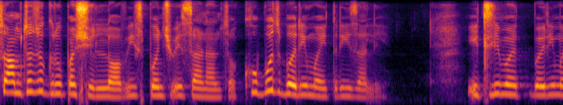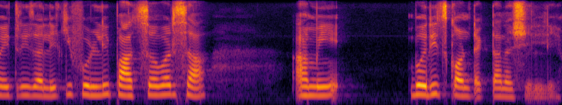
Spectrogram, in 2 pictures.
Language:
Konkani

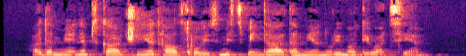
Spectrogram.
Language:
Georgian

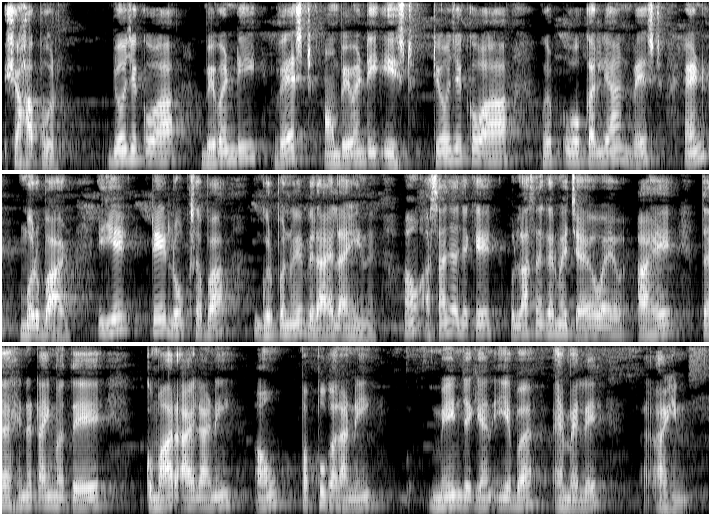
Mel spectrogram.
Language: Sindhi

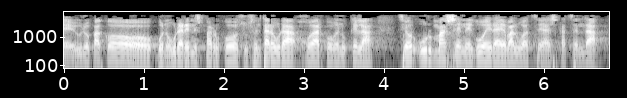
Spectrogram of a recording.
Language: Basque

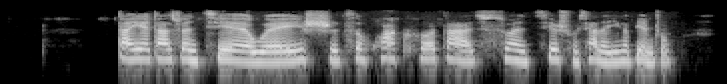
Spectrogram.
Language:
Chinese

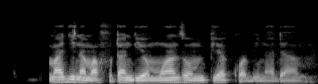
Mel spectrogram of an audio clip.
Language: Swahili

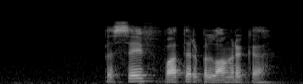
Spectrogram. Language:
Afrikaans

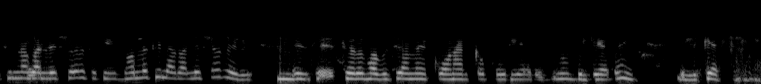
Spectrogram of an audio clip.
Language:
Odia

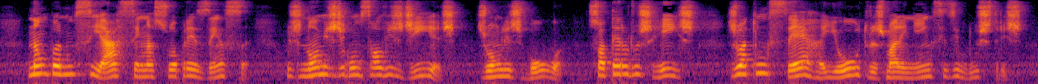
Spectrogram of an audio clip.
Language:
Portuguese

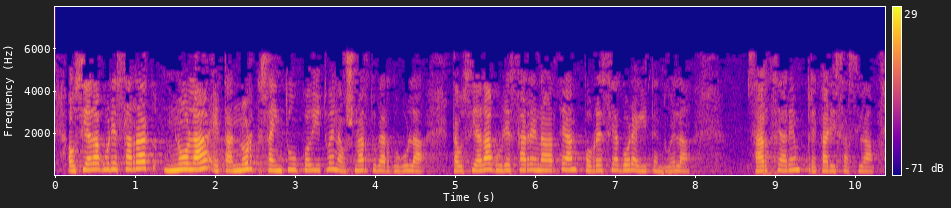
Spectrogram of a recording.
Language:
Basque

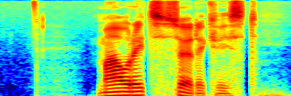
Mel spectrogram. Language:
Swedish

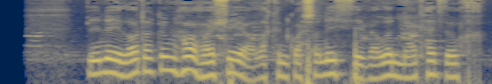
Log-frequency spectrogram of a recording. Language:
Welsh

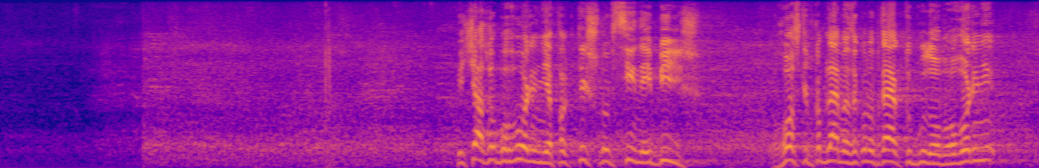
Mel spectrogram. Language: Ukrainian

